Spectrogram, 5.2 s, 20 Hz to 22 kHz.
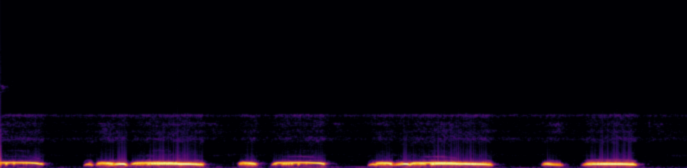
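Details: Spotted dove calling in the clear 'đồng son' style, a recording for trapping decoys, 16/8/2024: loud, drawn-out low coos with short lead-in notes, in irregular groups.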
